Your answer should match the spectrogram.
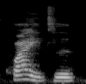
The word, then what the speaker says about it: kuaizi: como la pronunciación de rápido, quite. – Exacto, kuaizi.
